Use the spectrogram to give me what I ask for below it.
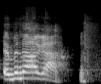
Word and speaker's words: Imanaga: Imanaga.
